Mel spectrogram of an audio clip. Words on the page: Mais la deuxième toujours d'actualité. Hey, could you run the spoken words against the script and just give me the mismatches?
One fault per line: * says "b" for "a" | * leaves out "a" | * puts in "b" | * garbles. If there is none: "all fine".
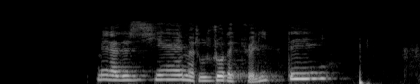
all fine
